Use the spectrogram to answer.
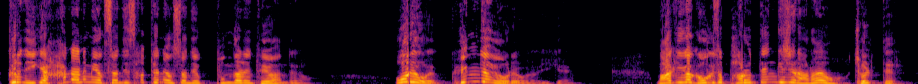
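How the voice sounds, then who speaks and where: A male pastor delivering a Sunday sermon with a high, bright-pitched voice. His delivery is lively and animated, with pitch leaping and dropping as he acts out little scenes. He keeps drawing the congregation in with rhetorical questions. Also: a little fast.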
